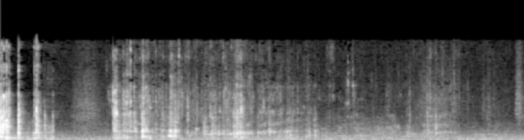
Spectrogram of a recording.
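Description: Water pours and trickles over ice.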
